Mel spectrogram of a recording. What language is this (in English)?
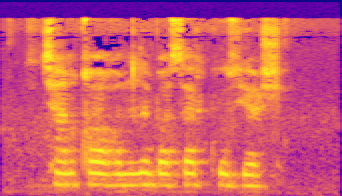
Uzbek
